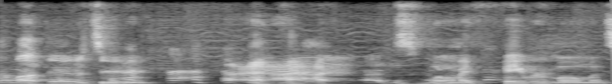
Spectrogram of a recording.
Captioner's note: laughs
